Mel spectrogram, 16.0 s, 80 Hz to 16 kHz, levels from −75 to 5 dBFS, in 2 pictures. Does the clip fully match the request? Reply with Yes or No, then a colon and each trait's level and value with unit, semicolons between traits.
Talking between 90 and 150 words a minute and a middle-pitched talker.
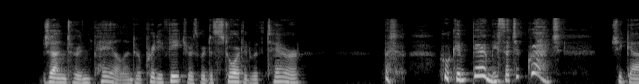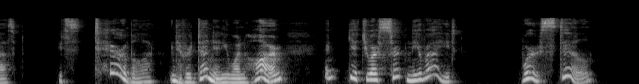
Yes: average, 145 wpm; medium, 165 Hz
